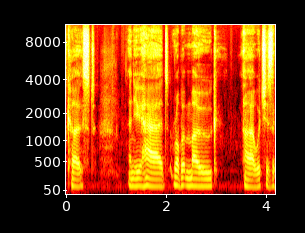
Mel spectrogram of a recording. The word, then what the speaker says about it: Moog: So I guess you had uh BLA was based in the west coast and you had Robert Moog uh which is the correct way of pronouncing it.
